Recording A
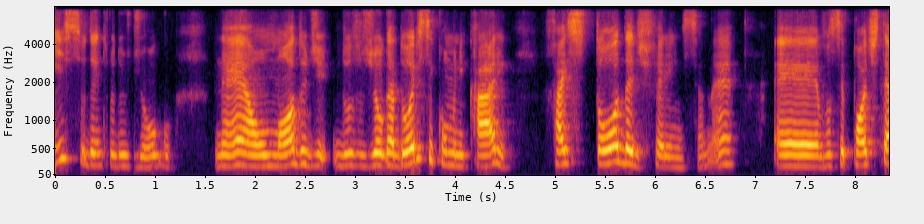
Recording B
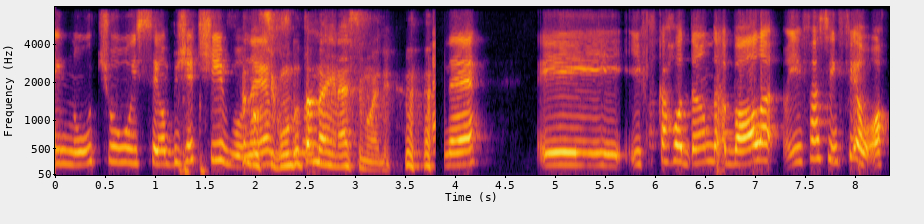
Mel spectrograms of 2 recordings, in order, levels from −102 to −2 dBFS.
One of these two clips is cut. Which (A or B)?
B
